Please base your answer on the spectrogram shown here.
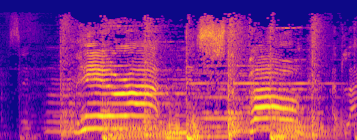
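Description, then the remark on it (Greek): A tomcat yowls twice in loud, drawn-out wails, each cry rising and wavering in pitch before trailing off, with a brief pause between them. “Ε, γάτος που σκούζει και άλλα τώρα”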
